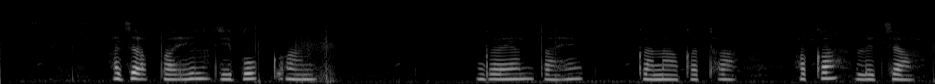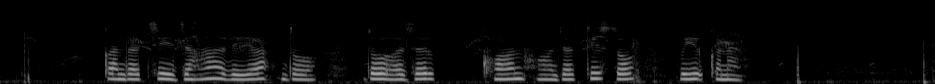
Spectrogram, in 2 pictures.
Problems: constant background noise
